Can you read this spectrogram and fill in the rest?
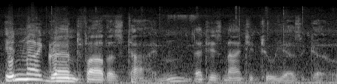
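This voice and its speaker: A man voicing a reluctant Swedish innkeeper who tells a grim tale in a slow, halting, emphatic way, in an audiobook. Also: on the low side, wildly swooping pitch, mellow, slight background noise. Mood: grave, reluctant. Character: Swedish innkeeper, reluctant, grave, warning storyteller.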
